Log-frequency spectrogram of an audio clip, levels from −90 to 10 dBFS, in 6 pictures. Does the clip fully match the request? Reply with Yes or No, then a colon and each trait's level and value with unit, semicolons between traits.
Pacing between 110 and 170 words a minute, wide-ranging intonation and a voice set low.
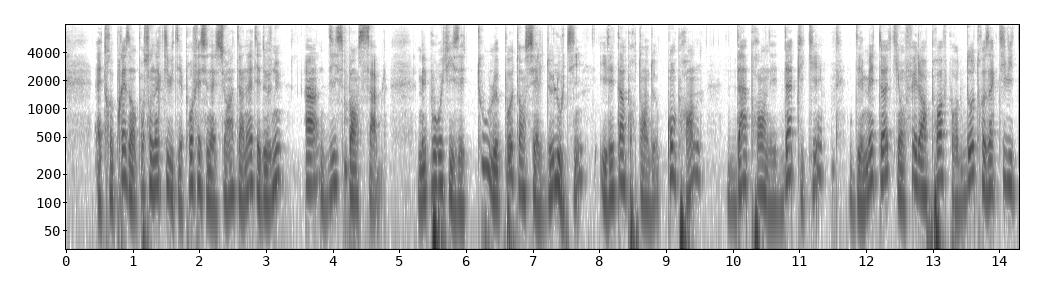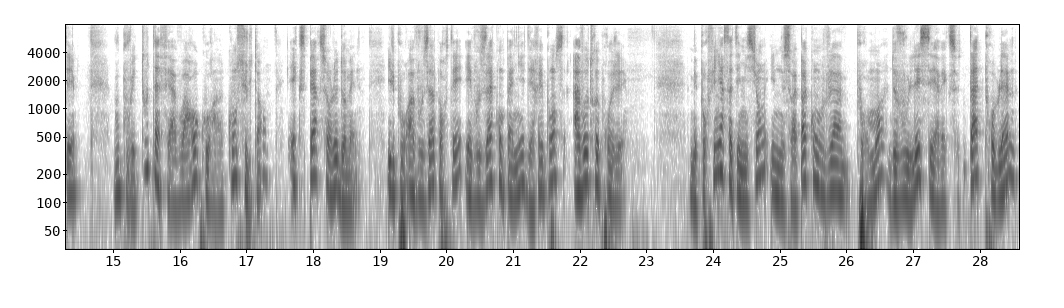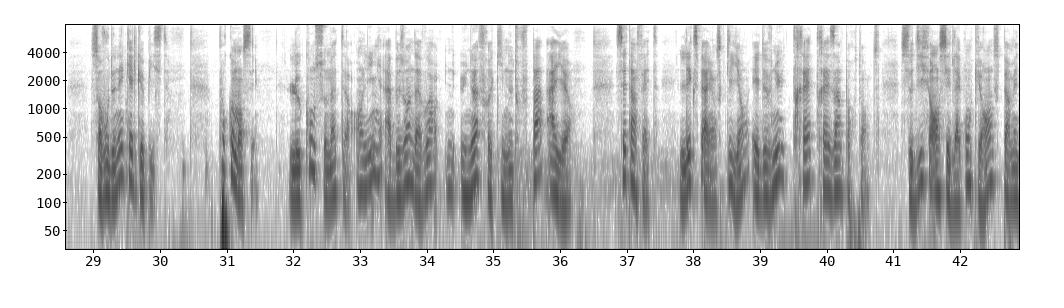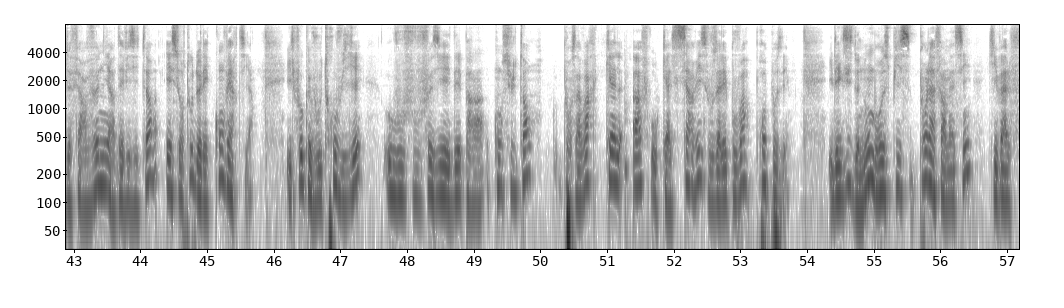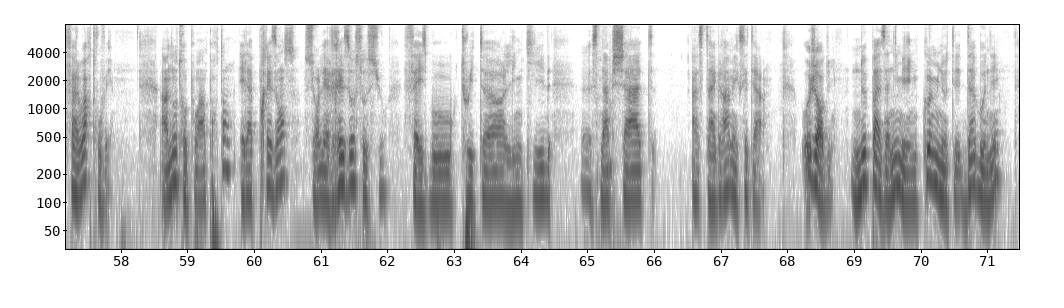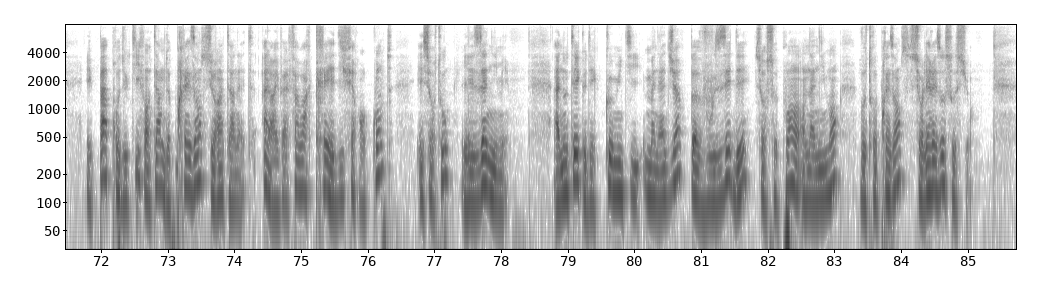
Yes: average, 160 wpm; wide, 5.9 semitones; low, 125 Hz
